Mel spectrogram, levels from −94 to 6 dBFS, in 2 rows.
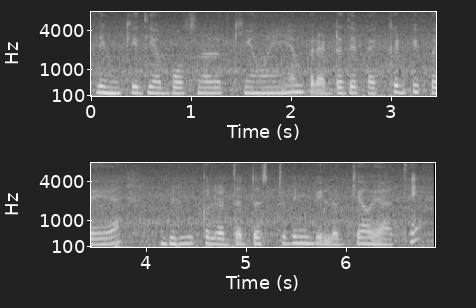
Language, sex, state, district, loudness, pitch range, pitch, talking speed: Punjabi, female, Punjab, Pathankot, -16 LUFS, 190-215 Hz, 200 Hz, 175 wpm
